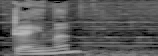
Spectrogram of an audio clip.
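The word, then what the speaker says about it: Daemon: e m o n how do you pronounce that Damon if you prefer and this address I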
